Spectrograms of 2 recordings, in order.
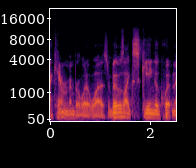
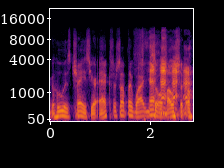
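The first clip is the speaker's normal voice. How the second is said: laughing mock date; 6 semitones higher, 7 dB louder, faster than usual.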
